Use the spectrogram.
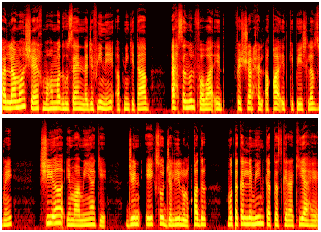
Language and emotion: Urdu, neutral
